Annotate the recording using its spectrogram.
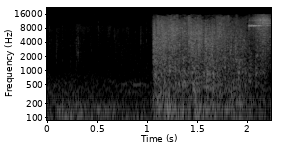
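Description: A knife slashes through the air.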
